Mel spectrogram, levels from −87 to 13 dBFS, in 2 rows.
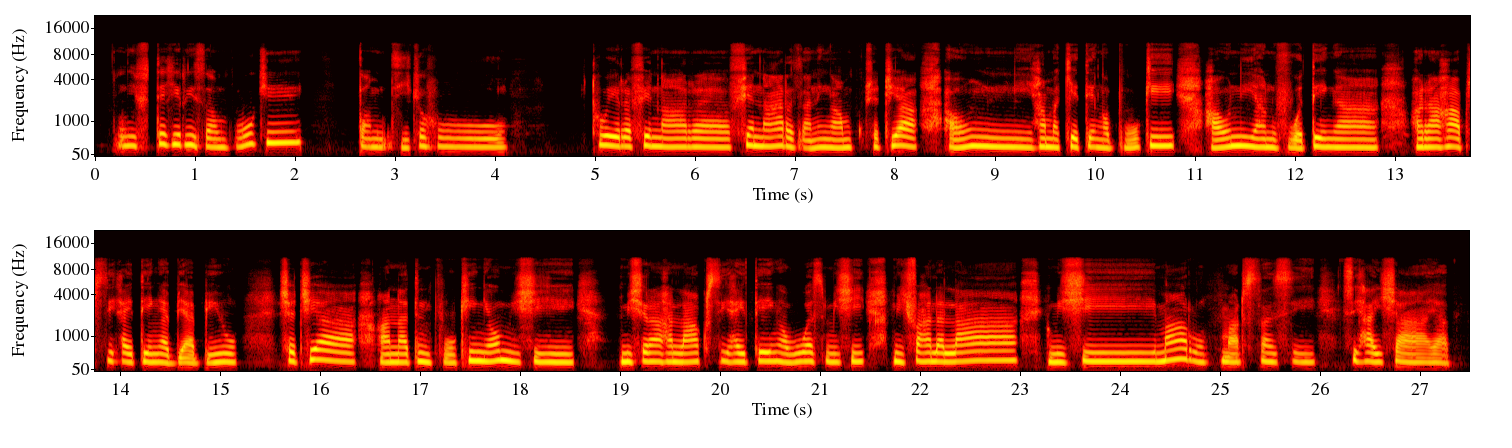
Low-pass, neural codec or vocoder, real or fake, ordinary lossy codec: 10.8 kHz; none; real; none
